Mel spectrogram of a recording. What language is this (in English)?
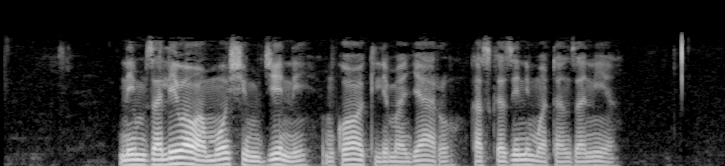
Swahili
